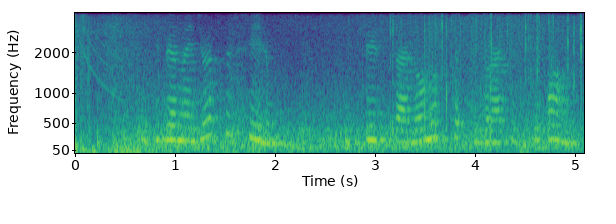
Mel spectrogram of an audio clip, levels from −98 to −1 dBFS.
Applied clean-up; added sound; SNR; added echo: none; Boom; 2 dB; reverberation time 0.6 s.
